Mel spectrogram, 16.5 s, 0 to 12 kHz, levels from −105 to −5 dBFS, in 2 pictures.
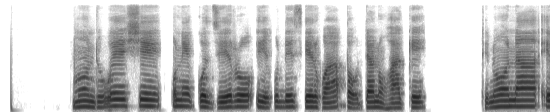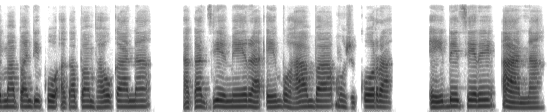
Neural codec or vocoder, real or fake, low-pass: none; real; 9.9 kHz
